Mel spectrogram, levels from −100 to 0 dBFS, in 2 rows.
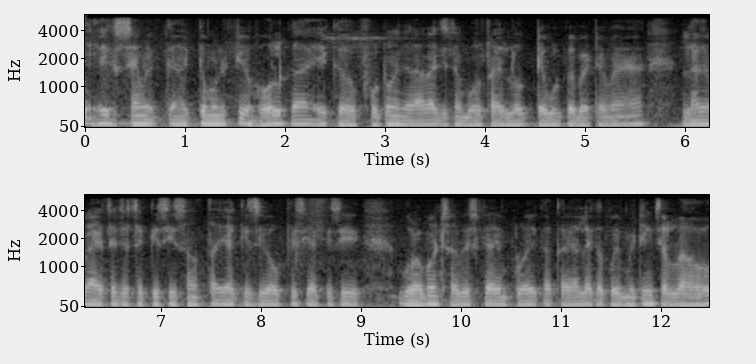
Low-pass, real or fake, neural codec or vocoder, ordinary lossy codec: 5.4 kHz; real; none; none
